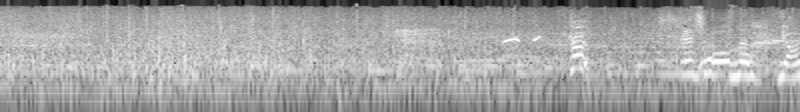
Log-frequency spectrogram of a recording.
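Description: A large flock of sheep on the move, hooves splashing and trampling through shallow water, with a couple of short bleats in the second half. Background music plays underneath.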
